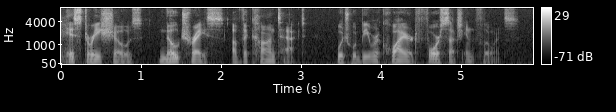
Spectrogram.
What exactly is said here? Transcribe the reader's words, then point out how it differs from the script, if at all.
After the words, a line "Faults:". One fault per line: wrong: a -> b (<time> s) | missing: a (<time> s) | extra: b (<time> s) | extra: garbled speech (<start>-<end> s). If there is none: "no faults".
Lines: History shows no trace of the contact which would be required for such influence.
History shows no trace of the contact which would be required for such influence.
Faults:
no faults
